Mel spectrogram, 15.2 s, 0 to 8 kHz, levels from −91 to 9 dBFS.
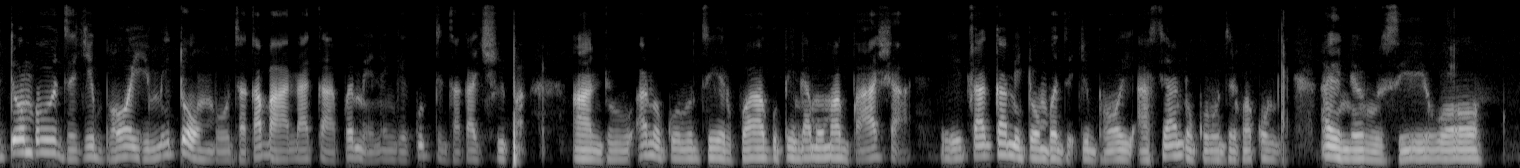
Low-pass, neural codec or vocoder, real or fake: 7.2 kHz; vocoder, 22.05 kHz, 80 mel bands, Vocos; fake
